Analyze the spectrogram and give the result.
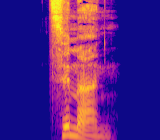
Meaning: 1. dative plural of Zimmer 2. gerund of zimmern
- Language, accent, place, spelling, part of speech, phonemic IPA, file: German, Germany, Berlin, Zimmern, noun, /ˈtsɪmɐn/, De-Zimmern.ogg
